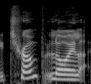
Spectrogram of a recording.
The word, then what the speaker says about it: Trompe-L'Oeil: There are Francophones out there cringing at me at the moment. But anyway, Trompe-L'Oeil is what I'm going to stick with, right? So that's how it's spelled and that's how it's pronounced.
